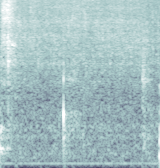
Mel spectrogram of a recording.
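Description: Beef burger patties sizzling steadily in a frying pan, with a single soft knife tap on a plastic cutting board about a second in.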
